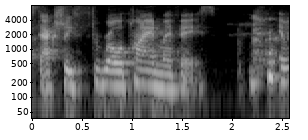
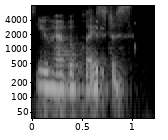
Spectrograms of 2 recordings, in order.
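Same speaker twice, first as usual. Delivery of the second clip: put-on sweet, kind voice, quieter; 3 semitones lower, 8 dB quieter than usual. Retelling a pickup line a date once said: imitating a sweet, kind voice. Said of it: "in the sweetest, kindest voice".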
